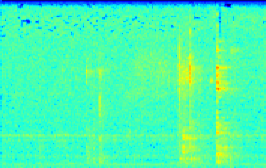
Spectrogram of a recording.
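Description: Plastic Lego Technic parts clicking as the crane's grab and its log are handled: a few faint ticks about three-quarters of a second in, then two sharper clicks a quarter second apart near the end.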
